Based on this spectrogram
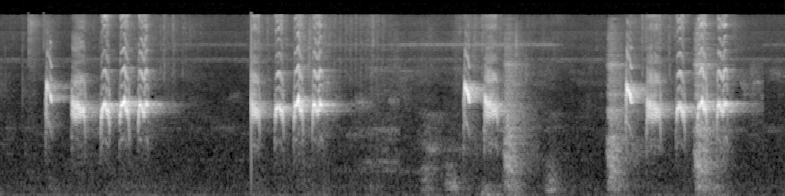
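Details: Four similar bulbul phrases, each a quick cluster of liquid notes sliding down in pitch, spaced about two seconds apart, with faint low thumps.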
